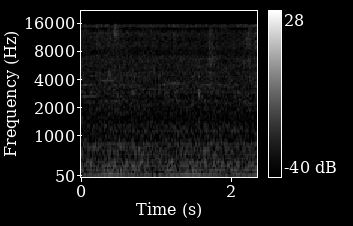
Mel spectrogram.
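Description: Steady low hum of background noise, with no distinct events.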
